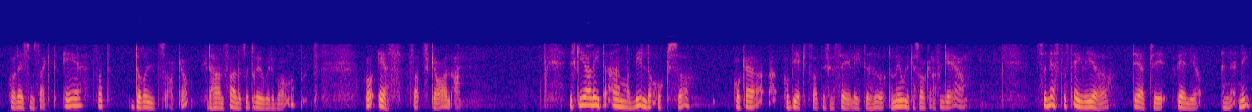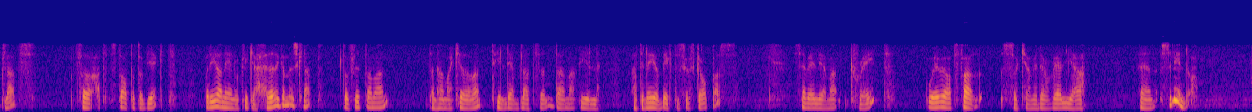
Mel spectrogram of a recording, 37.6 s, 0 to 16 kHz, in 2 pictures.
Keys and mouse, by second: 23.4-28.7 drag, 36.3-37.5 drag.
